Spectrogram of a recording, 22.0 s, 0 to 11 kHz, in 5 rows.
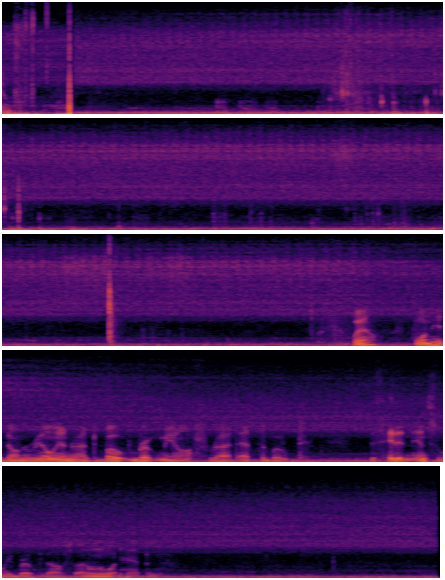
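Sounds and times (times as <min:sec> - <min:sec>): high drone of insects: 0:00.0 - 0:22.0.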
